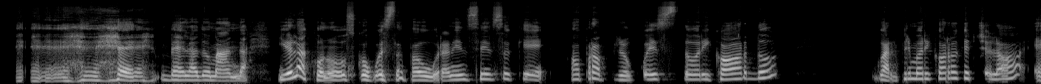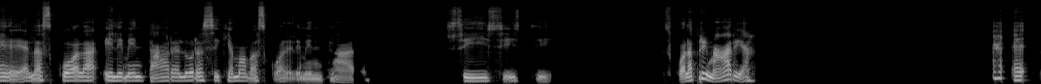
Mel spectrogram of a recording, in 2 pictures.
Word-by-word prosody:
Eh, 160 - -9
eh, 155 +1 -3 0.5
eh, 185 -4 +6
eh, - - -11
bella 200 -2 +3
domanda, 180 -4 +2 0.3
io 265 - +8
la - - +6
conosco 210 +1 +3
questa 215 +1 +1
paura, 195 -1 +2
nel 215 +2 +1
senso 240 +1 -2
che, 230 -5 -3 0.2
ho 235 - -2
proprio 225 -6 -1
questo 230 +1 -1
ricordo 255 - +2 1.0
Guar - - +3
il - - -10
primo 260 0 +1
ricordo 265 +2 0
che 275 -1 -1
ce - - -3
l'ho, 240 +1 +1
è 180 -2 -2
la - - -1
scuola 180 -1 0
elementare, 175 -1 -1
allora 180 +1 0
si 185 - -2
chiamava 175 0 -3
scuola - - -6
elementare. 85 +3 -6 0.9
Sì, 155 -1 -2
sì, 340 - -5
sì. - - -9 1.1
Scuola - - -1
primaria. - - +1 2.4
Eh-eh, 285 -10 -2
205 Hz, 115 wpm, -26 LUFS, 180-240 Hz, 2.4 s, io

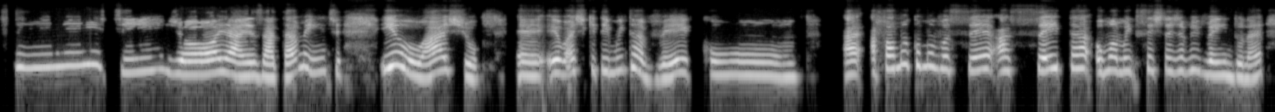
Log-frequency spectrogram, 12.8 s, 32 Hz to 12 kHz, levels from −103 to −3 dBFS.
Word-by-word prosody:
Sim, 360 +3 -2
sim, 280 +3 -5
joia, 245 -1 +5
exatamente. 220 - 0 0.4
E 340 +1 +8
eu 315 - +4
acho, 240 -4 +2 0.4
eh, 220 0 -1
eu - - +5
acho 270 +2 -1
que 295 - -7
tem 280 -1 -4
muito 300 +5 -3
a 285 - +2
ver 205 +7 0
com 230 -3 -4 0.5
a 235 +1 +4
a 265 - -1
forma 325 +7 +2
como 365 -1 -2
você 310 0 -1
aceita 310 +4 +1
o 260 - 0
momento 285 -2 -2
que - - -19
você 315 - -6
esteja 285 -1 -4
vivendo, 230 -7 -2
né? 200 +3 -2
275 Hz, 135 wpm, -23 LUFS, 230-315 Hz, 0.5 s, E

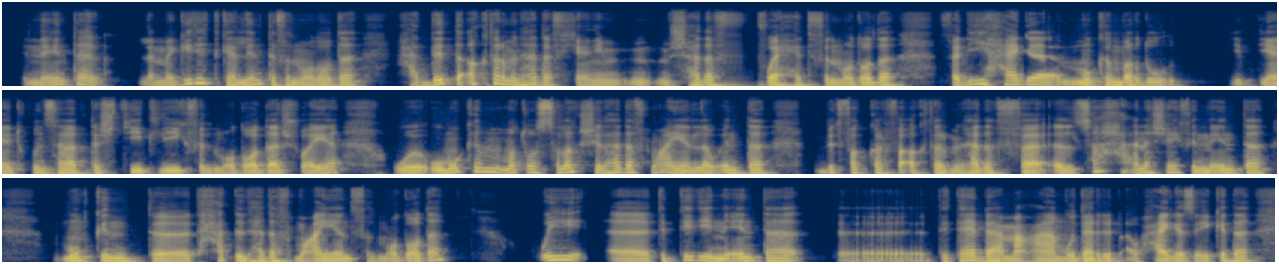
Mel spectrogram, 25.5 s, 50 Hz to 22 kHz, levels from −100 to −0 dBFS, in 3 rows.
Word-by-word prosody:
إن 105 0 -5
أنت 145 +4 -1 0.2
لمّا 90 0 -5
جيت 185 - 0
اتكلمت 150 - 0
في 120 - -4
الموضوع 105 +4 +1
ده، 140 +1 0 0.2
حدَّدت 110 - +1
أكتر 165 +1 +1
من 140 -3 +2
هدف، 160 +5 -2
يعني 80 0 -3
م - - -4
م 80 +1 -6
مش 100 +4 -6
هدف 120 -2 0 0.2
واحد 115 +1 +3
في 120 - -13
الموضوع 90 +3 +2
ده. 125 +2 +2 0.3
فدي 165 +4 0
حاجة 145 -1 +2
ممكن 135 -2 +2
برضه 125 0 +1 0.3
أكيد، 110 0 -11
يعني 95 -2 +1
تكون 95 +9 -4
سبب 130 -1 +2
تشتيت 110 -1 -3
ليك 105 +2 +1
في - - -7
الموضوع 80 +3 0
ده 100 +1 +2
شوية، 125 +6 0 0.3
و 100 +2 +3
وممكن 165 - +3
ما 150 -5 +2
توصَّلكش 145 +3 0
لهدف 155 +1 0
معيَّن 130 -9 +1
لو 85 -2 0
أنت 125 +2 +2 0.3
بتفكِّر 130 -1 -3
في 120 - -1
أكتر 120 0 0
من 95 -3 -3
هدف. 120 +5 +1
فالصح، 95 - 0
أنا 150 +4 0
شايف 145 +1 -3
إن 120 -4 +3
أنت 140 +3 +1 0.4
ممكن 135 -3 +3
ت - - -2 0.3
تحدِّد 125 -6 -1
هدف 115 -1 0
معيَّن 110 +6 +2
في 105 - -10
الموضوع - - -1
ده، - - -2 0.6
وآآ، 95 - +1
تبتدي 120 +11 -1
إن 110 -6 +4
أنت 125 -1 +1 0.2
آآ، - - -6
تتابع 125 +2 +3
مع 100 0 +1
مدرِّب 105 +6 +1
أو - - -8
حاجة 100 -1 +2
زي 80 -2 -2
كده، 125 +4 0
120 Hz, 170 wpm, -23 LUFS, 100-140 Hz, 0.6 s, إن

